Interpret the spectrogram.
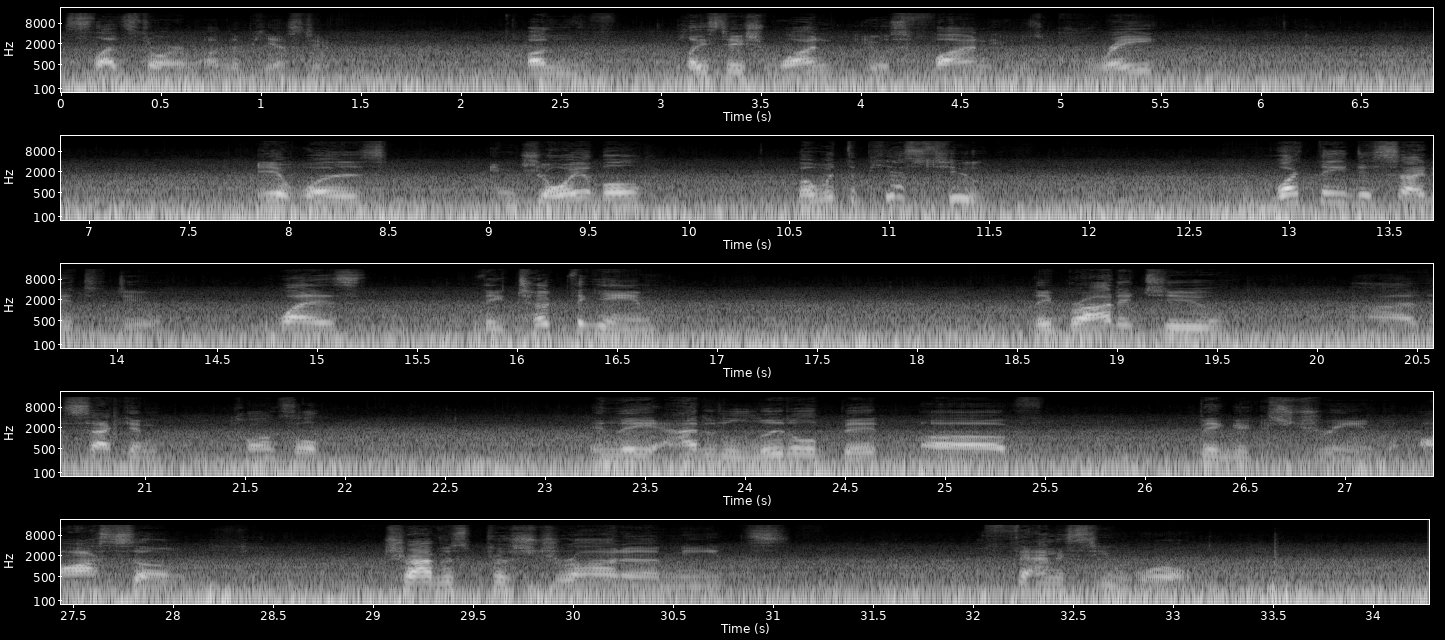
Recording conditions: inside a vehicle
